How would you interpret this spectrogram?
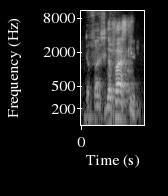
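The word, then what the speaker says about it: Daufuskie: Defusky.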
